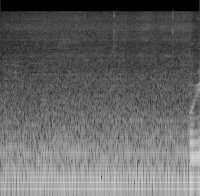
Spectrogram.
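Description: A steady low mechanical hum at an even level.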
